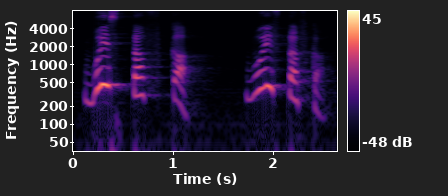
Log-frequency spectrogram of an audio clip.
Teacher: The voiced consonant will be pronounced as its voiceless counterpart, which is f.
